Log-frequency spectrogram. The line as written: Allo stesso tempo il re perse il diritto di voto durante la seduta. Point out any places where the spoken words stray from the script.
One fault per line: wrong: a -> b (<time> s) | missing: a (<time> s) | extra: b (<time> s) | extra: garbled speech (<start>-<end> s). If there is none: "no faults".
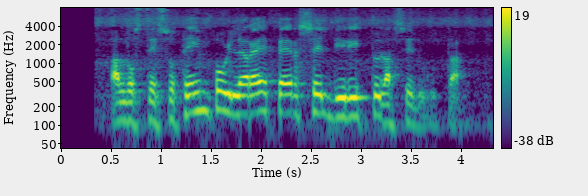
missing: di voto durante (3.2 s)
